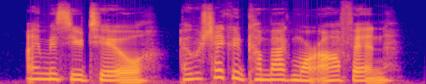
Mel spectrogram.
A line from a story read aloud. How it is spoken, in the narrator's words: Sophia also sighed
